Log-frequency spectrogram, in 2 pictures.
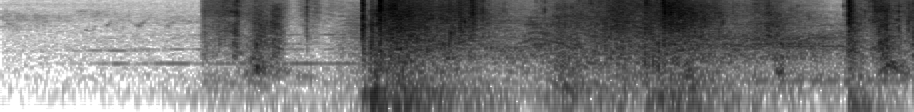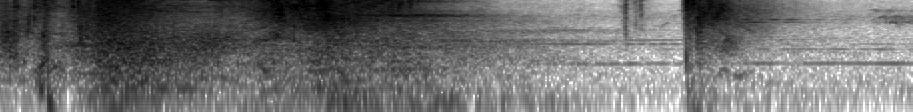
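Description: A burst of rushing magical effects swells and fades.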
